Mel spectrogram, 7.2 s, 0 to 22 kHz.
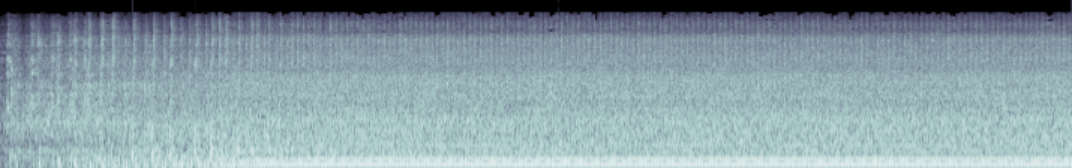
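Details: Craftsman lawn mower with 6.75 Tecumseh engine, curbside find during oil sludge drain repair, primed with degreaser spray into the intake: catches after a sputtering start, then steady even drone, no knocking or misses. Running healthy.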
